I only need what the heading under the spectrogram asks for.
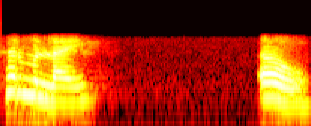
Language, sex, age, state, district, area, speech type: Bodo, female, 30-45, Assam, Kokrajhar, rural, conversation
